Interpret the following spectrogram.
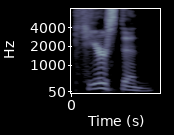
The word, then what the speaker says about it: Kirsten: gun and later dope hinder becomes fixated on kirsten dunst from interview with the vampire yes it's pronounced kirsten you know who else was in an interview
